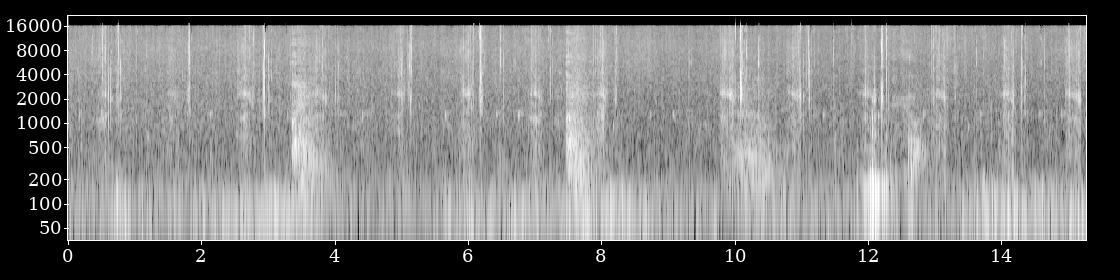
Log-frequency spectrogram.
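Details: A buffalo lying at rest at noon in a farmer's field chews its cud, with steady crunching and grinding and soft, low, wet mouth sounds.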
